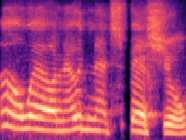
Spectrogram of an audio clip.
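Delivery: high put-on church lady voice. Saying that Mark Cerny looks like a Saturday Night Live character, do a Church Lady impression. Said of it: "He looks like the church lady".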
